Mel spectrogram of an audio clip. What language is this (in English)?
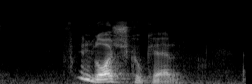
Portuguese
